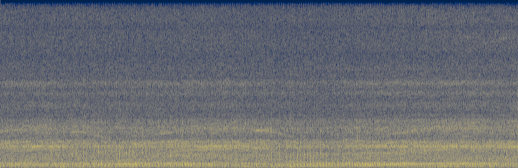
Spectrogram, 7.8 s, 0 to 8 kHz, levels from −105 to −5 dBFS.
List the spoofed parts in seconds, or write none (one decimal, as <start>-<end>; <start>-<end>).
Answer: none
